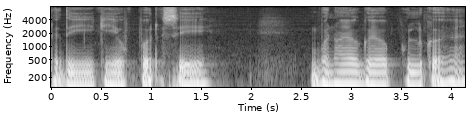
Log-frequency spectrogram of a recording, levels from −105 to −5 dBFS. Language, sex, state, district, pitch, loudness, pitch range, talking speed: Hindi, male, Bihar, Vaishali, 130 Hz, -17 LUFS, 125-135 Hz, 130 wpm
